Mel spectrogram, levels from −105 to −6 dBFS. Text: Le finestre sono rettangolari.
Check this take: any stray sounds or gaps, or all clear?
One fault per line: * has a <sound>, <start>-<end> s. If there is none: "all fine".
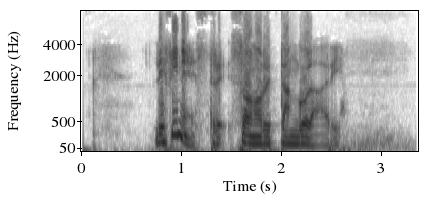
all fine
